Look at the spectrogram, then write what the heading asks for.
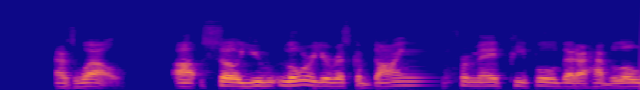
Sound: voice muffled

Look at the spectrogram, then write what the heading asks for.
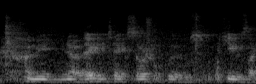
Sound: none

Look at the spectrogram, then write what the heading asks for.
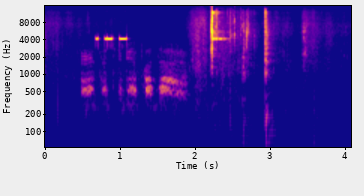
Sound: on the radio

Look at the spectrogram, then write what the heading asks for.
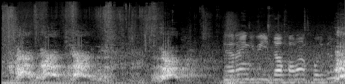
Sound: barking sounds

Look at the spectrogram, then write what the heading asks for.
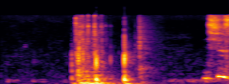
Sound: door clattering

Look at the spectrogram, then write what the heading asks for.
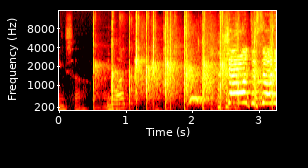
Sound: everyone clapping for him

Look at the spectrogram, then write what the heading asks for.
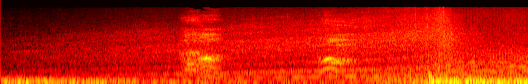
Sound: gasps

